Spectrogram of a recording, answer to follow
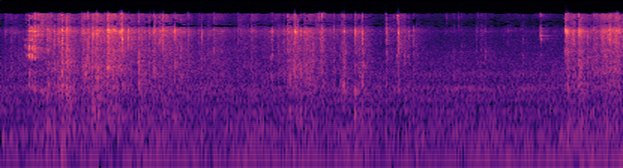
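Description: Handling noise from fingers tapping and brushing on the phone that is recording, close to its microphone. A rustling burst comes just after the start and another near the end, with a few sharp clicks in between, over a steady low hum.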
